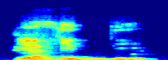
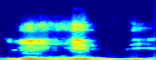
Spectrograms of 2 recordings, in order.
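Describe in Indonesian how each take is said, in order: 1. Suku kata pertama memiliki vokal a. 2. Suku kata pertama memiliki vokal i. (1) "dibaca fathah" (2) "ya-nya dibaca kasroh"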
